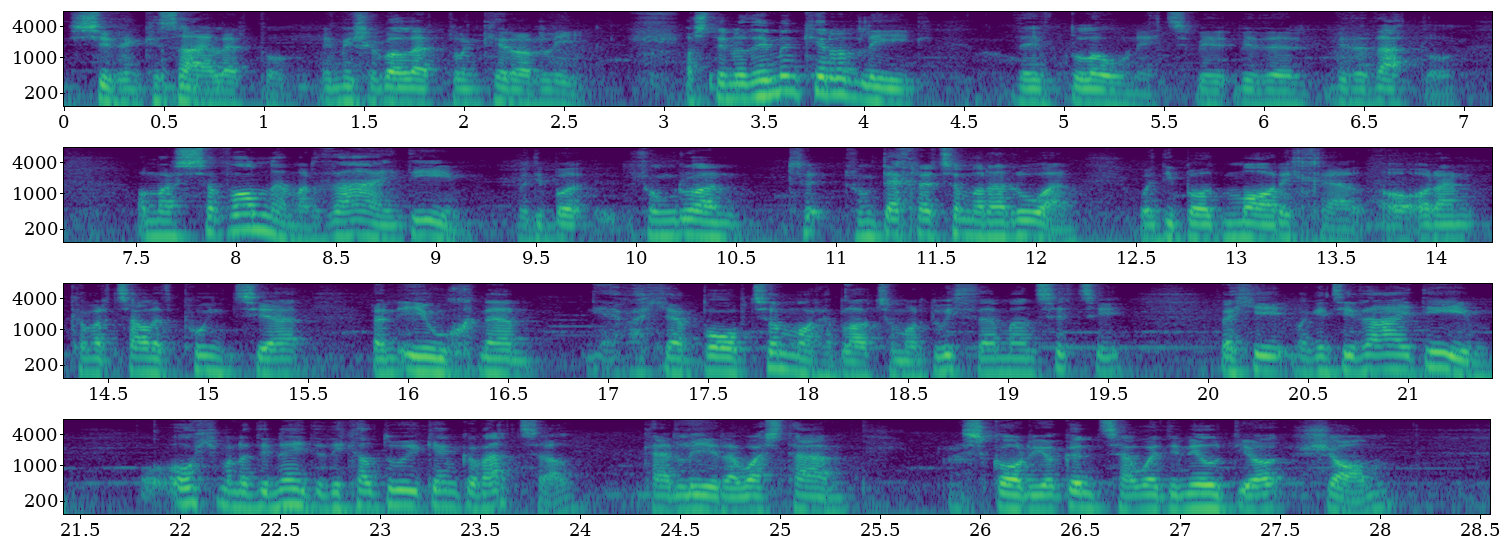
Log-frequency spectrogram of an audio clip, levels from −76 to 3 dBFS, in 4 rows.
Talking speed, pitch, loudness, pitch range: 175 wpm, 135 Hz, -25 LUFS, 120-150 Hz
